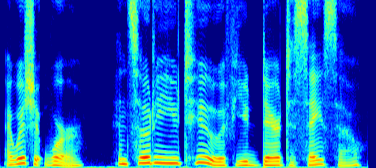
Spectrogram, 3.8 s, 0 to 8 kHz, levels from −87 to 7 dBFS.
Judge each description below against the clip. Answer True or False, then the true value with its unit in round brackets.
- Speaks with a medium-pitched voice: False (195 Hz)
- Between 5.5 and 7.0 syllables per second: False (4.9 syllables/s)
